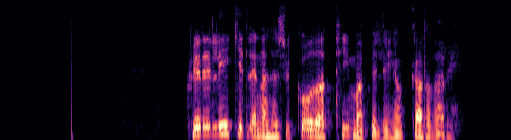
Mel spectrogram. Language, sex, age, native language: Icelandic, male, 40-49, Icelandic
